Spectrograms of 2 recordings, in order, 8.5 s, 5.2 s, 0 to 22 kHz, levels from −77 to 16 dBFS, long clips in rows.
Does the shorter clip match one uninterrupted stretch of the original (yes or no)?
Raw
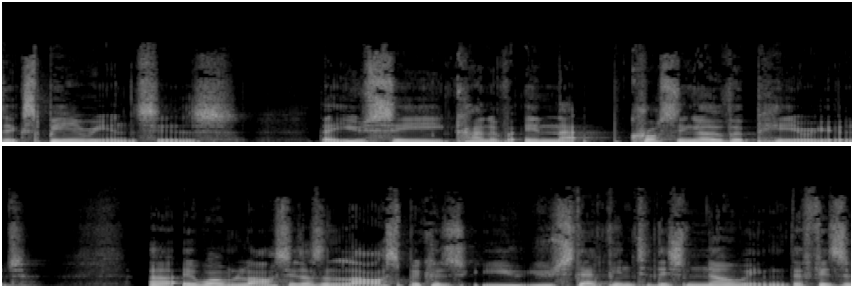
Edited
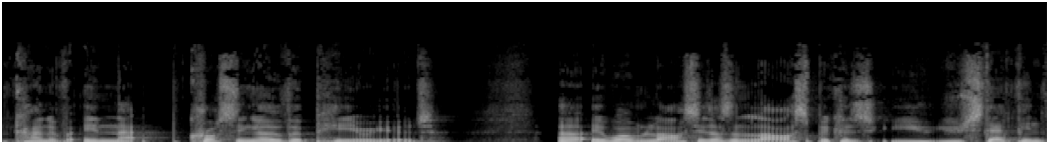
yes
